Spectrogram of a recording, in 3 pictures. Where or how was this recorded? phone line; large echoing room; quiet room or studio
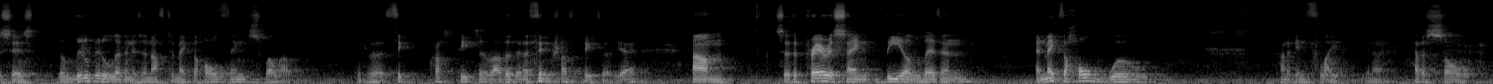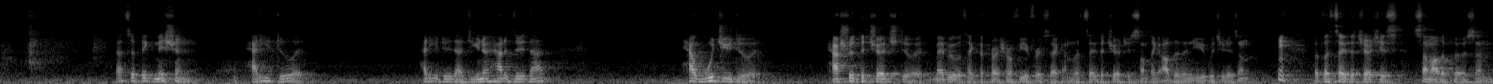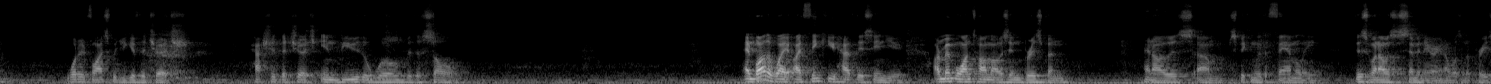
large echoing room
